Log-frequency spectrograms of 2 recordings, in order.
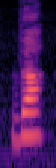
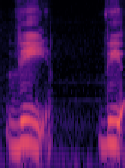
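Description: First: The word is said as a weak 'thuh'. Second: The word is said as a full 'thee'. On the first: The speaker calls it wrong. "此时我们不能读成the" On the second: The speaker calls it right. "而应该读成相对应的重读形式the honor"

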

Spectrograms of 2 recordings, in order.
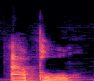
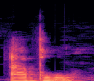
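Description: No difference in how they are said.

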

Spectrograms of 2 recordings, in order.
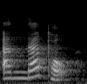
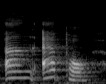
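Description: First: The n of an runs into apple. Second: The two words are said separately, not linked. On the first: "而是读成了an apple。没错，这里就是一个英语里面的连读现象" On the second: "何老师没有读到an apple"

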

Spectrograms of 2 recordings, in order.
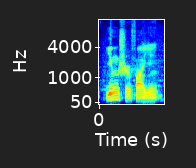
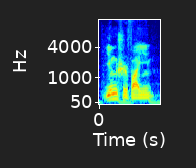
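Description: No difference in how they are said.

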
